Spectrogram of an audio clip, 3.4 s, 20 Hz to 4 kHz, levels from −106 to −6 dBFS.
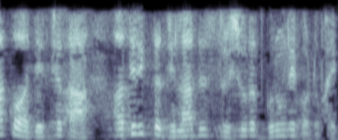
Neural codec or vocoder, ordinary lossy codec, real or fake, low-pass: none; AAC, 16 kbps; real; 3.6 kHz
